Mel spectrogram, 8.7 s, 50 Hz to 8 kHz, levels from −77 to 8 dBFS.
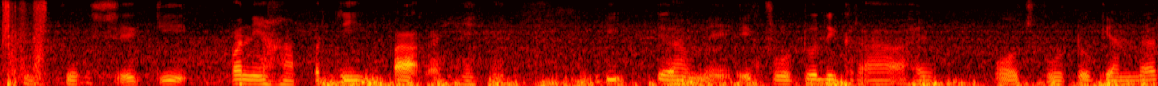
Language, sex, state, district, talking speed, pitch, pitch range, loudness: Hindi, male, Uttar Pradesh, Budaun, 160 wpm, 135 Hz, 125-140 Hz, -30 LUFS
